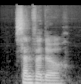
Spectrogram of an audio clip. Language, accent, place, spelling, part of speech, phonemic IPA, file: French, France, Paris, Salvador, proper noun, /sal.va.dɔʁ/, LL-Q150 (fra)-Salvador.wav
- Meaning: El Salvador (a country in Central America)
